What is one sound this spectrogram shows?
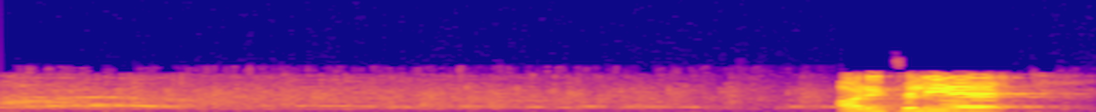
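A large crowd cheers in a big echoing hall.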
